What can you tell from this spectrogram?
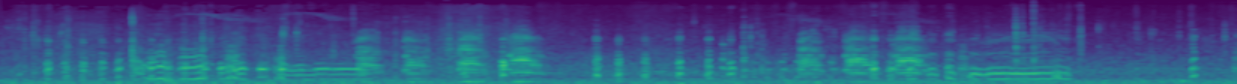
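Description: A flock of chickens clucking and calling as they leave the coop, several birds at once, with short clucks mixed with a few longer drawn-out calls.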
